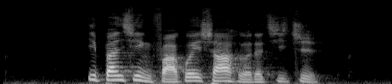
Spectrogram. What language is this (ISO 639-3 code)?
zho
